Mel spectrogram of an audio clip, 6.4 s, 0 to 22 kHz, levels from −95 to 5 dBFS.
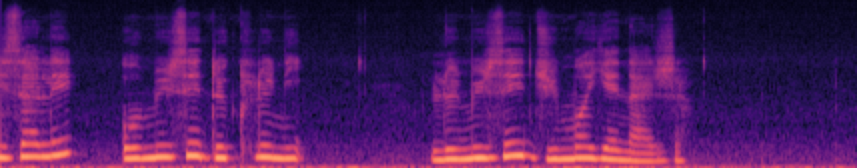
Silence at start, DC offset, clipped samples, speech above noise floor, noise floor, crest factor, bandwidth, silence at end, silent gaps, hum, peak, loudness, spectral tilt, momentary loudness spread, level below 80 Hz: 0 s; under 0.1%; under 0.1%; 21 dB; -40 dBFS; 12 dB; 16.5 kHz; 0 s; none; none; -8 dBFS; -21 LUFS; -6 dB/octave; 11 LU; -44 dBFS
